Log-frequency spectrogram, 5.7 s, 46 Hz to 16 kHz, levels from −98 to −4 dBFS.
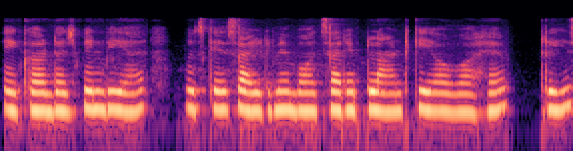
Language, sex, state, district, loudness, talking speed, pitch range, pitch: Hindi, female, Gujarat, Valsad, -16 LUFS, 165 wpm, 220-235 Hz, 230 Hz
